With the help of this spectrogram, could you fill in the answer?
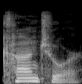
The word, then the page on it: contour: American English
